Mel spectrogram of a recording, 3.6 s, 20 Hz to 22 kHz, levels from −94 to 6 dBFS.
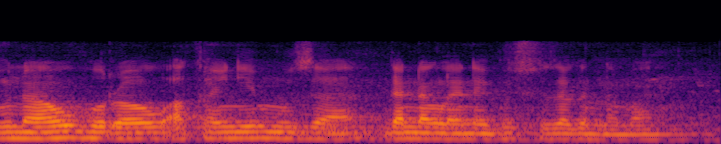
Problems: constant background noise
